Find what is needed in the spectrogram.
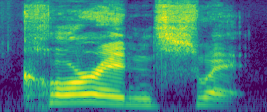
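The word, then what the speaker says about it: Corenswet: It's like Corin sweat.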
